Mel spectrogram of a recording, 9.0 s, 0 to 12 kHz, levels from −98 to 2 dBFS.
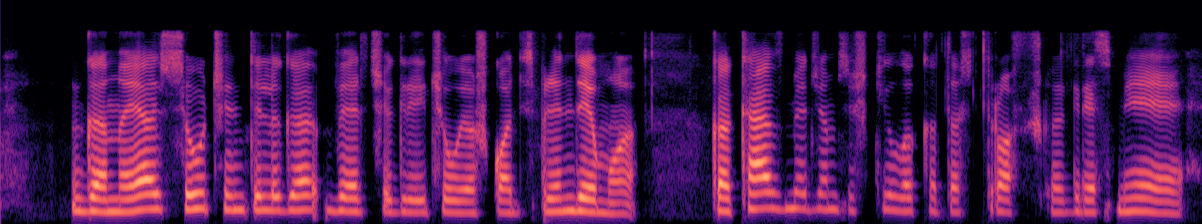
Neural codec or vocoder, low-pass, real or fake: codec, 16 kHz, 6 kbps, DAC; 7.2 kHz; fake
